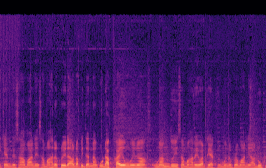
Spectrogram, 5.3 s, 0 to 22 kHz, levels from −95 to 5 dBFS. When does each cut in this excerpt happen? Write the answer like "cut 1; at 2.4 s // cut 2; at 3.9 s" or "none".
none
